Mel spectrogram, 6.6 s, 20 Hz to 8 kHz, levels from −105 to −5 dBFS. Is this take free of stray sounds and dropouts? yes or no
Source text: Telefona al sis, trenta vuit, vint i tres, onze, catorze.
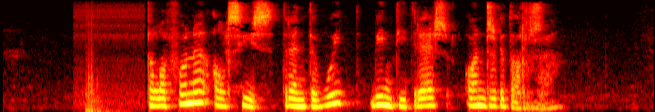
no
